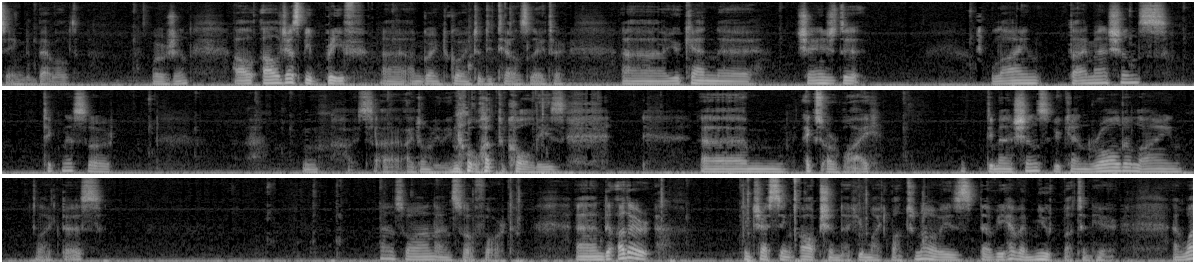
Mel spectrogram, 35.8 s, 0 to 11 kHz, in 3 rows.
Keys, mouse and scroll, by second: 0.0 scroll down 2, 0.3-0.8 scroll up 1, 0.8 middle click, 3.2 scroll down 1, 3.5 middle click, 7.8 click, 10.1 click, 11.8 click, 13.8 middle click, 14.8 middle click, 16.0-16.7 scroll up 1, 16.7 scroll down 1, 16.9 shift+middle click, 17.4 middle click, 20.5 middle click, 22.4 click, 27.0 scroll down 1, 27.2 middle click, 27.8-28.2 scroll down 1, 28.2 middle click, 28.6 shift+middle click, 30.7 shift+middle click, 31.9 shift+middle click, 33.6-34.4 scroll up 2.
